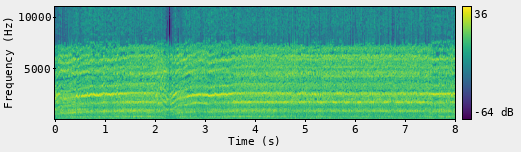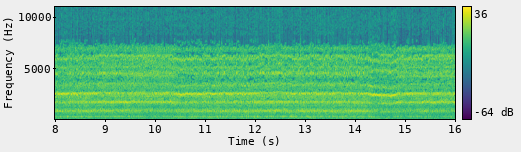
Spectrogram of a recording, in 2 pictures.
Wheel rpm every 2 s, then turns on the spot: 190, 200, 230, 230, 230, 220, 220, 220.
none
